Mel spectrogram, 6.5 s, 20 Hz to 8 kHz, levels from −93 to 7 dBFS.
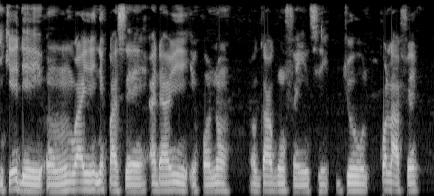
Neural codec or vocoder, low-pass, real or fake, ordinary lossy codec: none; 7.2 kHz; real; none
